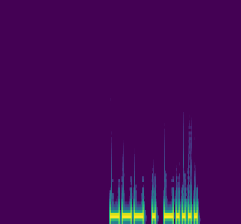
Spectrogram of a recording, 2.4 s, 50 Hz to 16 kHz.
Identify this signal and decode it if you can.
Morse code, heard as a keyed tone, about 38 wpm, 690 Hz. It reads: OE6
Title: Callsign Prefixes for Top 100 DXCC - 40wpm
